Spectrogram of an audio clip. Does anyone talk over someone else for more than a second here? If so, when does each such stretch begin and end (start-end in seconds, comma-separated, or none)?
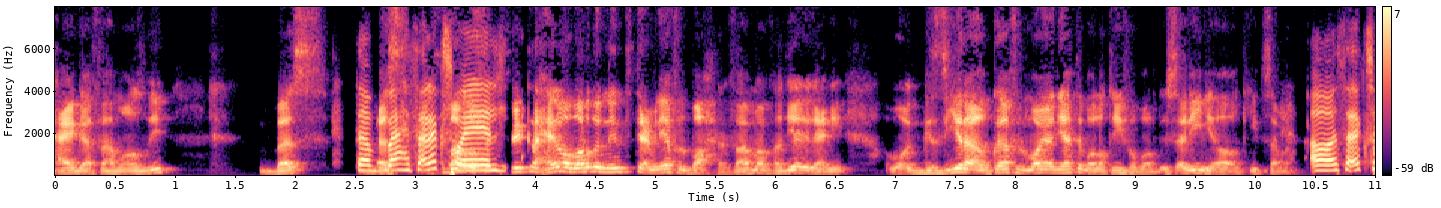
2.5-3.8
